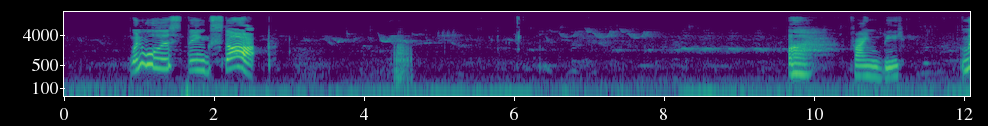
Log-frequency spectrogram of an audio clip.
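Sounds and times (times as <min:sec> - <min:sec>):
faint bird calls: 0:02.7 - 0:10.5.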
